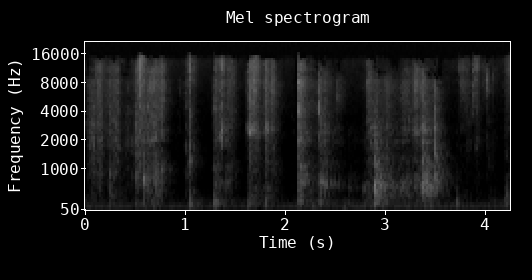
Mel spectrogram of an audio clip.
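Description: Hands handling a clear plastic food container and a squishy toy: a string of short, irregular plastic clicks, knocks and rustles against the tabletop.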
